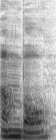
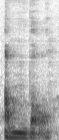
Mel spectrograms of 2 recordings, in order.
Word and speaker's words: humble: and is asking about Umble certain people in the UK when they speak they do not pronounce the letter H at the beginning of a word that's a very common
